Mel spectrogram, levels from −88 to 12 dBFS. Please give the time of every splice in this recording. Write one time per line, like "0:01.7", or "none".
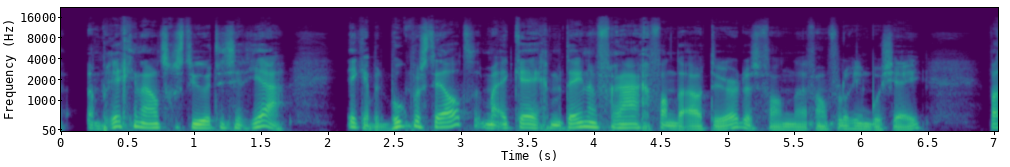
0:05.6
